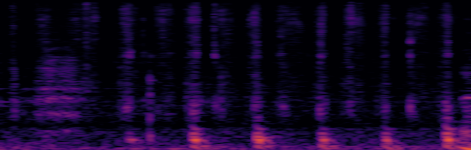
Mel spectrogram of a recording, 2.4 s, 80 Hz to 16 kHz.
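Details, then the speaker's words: Mercedes Vito W639 OM646 111 CDI van, front lower control arm ball joint corroded and loose: repeated creaky squeaks with dull knocks, about three a second, as wheels turn; worn ball joint, to be replaced. "a squeaking sound. And a knocking when we're turning as well. Yeah. So that's our problem."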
